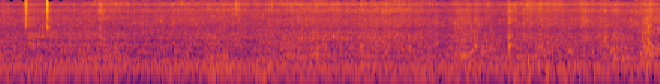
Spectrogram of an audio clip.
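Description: Steady low engine drone, with a few faint clicks in the first second.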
